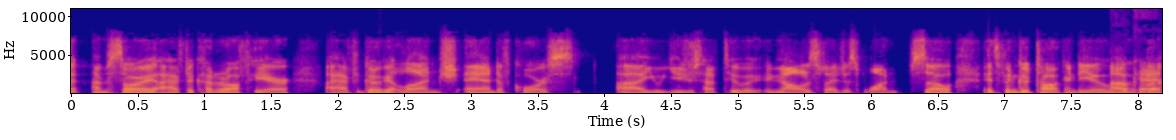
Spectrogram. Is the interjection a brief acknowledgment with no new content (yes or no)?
no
